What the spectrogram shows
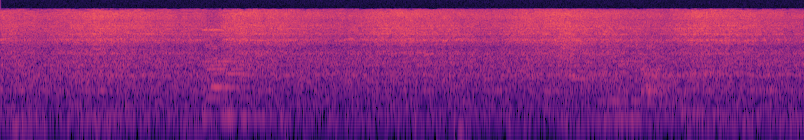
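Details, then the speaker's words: KDK ceiling fan running: a steady, rough rolling roar with vibration, attributed to bad bearings. "is everything minecraft guy back again here and today i'm going to show you a kdk ceiling fan with bad bearings"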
